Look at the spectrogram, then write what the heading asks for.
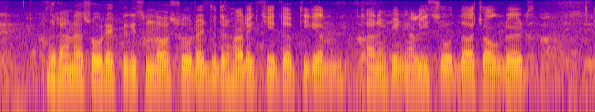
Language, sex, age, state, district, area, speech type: Dogri, male, 18-30, Jammu and Kashmir, Jammu, rural, spontaneous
